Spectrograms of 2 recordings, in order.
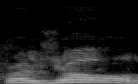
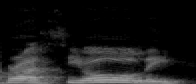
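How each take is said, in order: First: It is said in an Italian-American dialect form. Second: It is said in a standard, outsider form. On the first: It marks the speaker as an Italian-American insider. The speaker calls it right. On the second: It marks the speaker as an outsider. The speaker calls it wrong. "not bracioli"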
